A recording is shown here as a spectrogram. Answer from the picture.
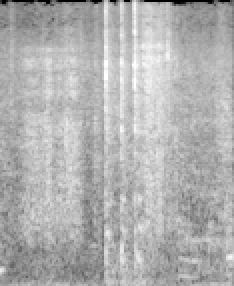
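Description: Faint dove-like cooing over a low steady background rumble, with a few brief clicks or rustles about a second in.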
